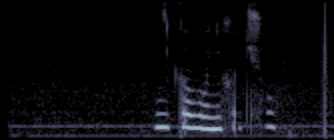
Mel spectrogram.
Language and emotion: Russian, sad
